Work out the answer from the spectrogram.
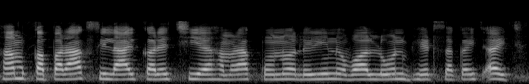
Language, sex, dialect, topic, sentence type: Maithili, female, Southern/Standard, banking, question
